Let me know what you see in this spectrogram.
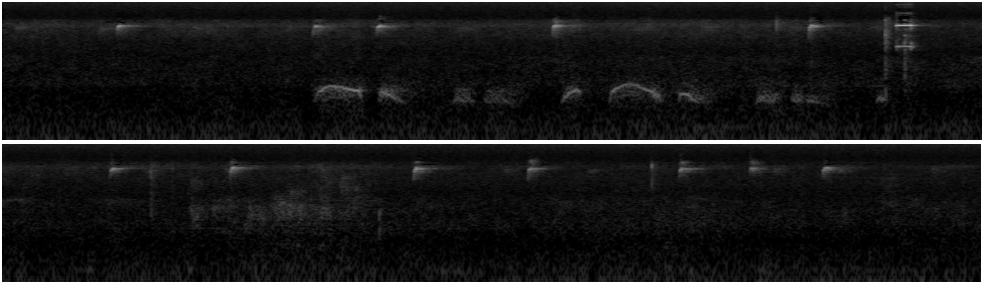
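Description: Faint lakeside outdoor ambience: a small bird chirps in short high notes about once a second, with a run of lower rise-and-fall calls a few seconds in, over a steady low rumble. One sharp click sounds about halfway through.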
